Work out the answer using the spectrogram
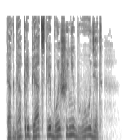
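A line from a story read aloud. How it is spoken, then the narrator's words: Whispering. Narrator (Russian): нашептывал несчастный доброжелатель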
